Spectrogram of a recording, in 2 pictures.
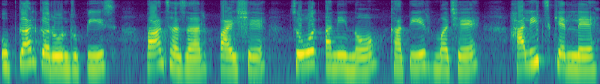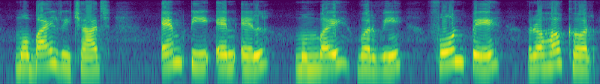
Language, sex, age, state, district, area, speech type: Goan Konkani, female, 30-45, Goa, Salcete, rural, read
